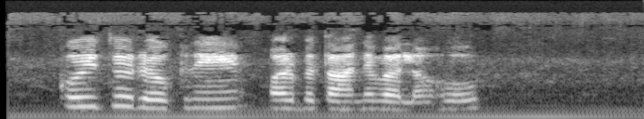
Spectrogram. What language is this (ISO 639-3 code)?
urd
